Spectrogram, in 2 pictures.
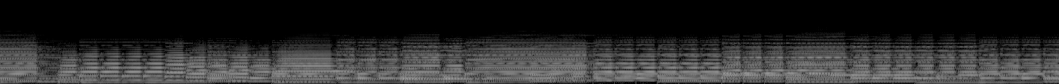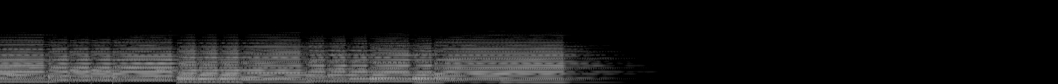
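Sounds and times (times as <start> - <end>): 
bass: 0.0 - 16.5.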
